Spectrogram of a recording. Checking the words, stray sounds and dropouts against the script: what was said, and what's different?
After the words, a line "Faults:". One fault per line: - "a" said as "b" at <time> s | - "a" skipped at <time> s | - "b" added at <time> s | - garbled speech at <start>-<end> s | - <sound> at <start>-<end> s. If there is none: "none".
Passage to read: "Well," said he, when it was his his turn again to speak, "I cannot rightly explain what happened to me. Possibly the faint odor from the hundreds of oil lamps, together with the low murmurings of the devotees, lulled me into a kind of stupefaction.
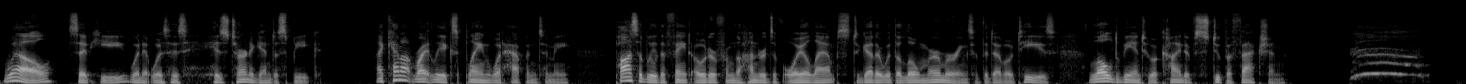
"Well," said he, when it was his his turn again to speak, "I cannot rightly explain what happened to me. Possibly the faint odor from the hundreds of oil lamps, together with the low murmurings of the devotees, lulled me into a kind of stupefaction.
Faults:
- sigh at 13.5-14.3 s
